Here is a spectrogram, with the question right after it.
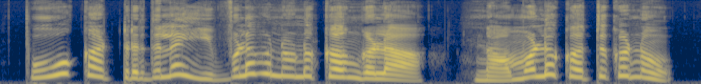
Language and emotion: Tamil, surprised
